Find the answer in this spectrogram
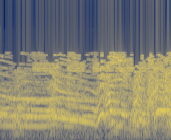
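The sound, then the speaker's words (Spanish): A chorus of many dogs out in the streets howling and barking at once, heard throughout a city, overlapping wavering howls rising and falling continuously, loud and dense throughout with no pauses. “Sus ladridos se escuchan por toda la ciudad.”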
